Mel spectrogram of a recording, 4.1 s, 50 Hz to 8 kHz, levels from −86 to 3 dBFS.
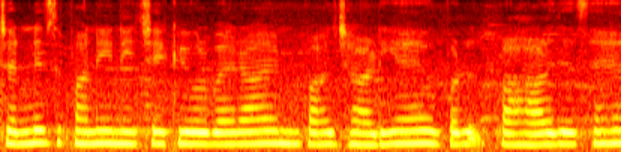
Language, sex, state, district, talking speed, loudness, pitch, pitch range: Hindi, female, Uttar Pradesh, Shamli, 230 wpm, -12 LUFS, 230 Hz, 220-235 Hz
